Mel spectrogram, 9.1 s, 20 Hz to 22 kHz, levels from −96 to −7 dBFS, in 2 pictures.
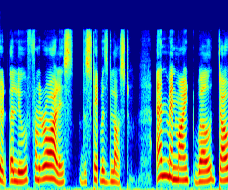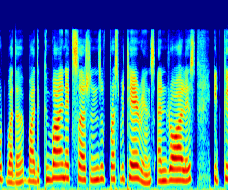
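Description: Speech, with compressed frames skipped at 0.77 s, 1.93 to 1.95 s, 3.44 s, 5.48 s and 7.55 s. At each point the audio jumps forward by a small whole number of frames of about 23 ms, which fits a 1024-sample frame at 44.1 kHz. Each jump loses roughly a tenth of a second, nearer 150 ms at 1.93 s and 70 ms at 7.55 s. On a waveform or spectrogram this shows as a sudden discontinuity in the speech.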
